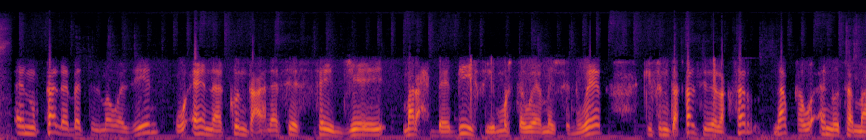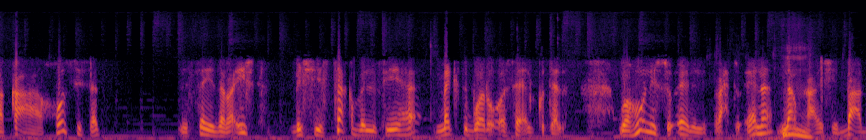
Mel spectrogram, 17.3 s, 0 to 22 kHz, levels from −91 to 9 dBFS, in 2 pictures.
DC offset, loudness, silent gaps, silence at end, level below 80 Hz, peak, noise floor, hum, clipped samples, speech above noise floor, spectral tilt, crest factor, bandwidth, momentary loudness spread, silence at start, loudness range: under 0.1%; -29 LUFS; none; 0 s; -54 dBFS; -14 dBFS; -54 dBFS; none; under 0.1%; 25 dB; -6 dB/octave; 16 dB; 16 kHz; 8 LU; 0 s; 2 LU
